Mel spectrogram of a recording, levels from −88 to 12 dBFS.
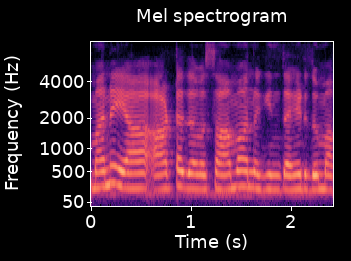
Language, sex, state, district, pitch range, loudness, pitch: Kannada, female, Karnataka, Mysore, 220-245 Hz, -14 LUFS, 225 Hz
